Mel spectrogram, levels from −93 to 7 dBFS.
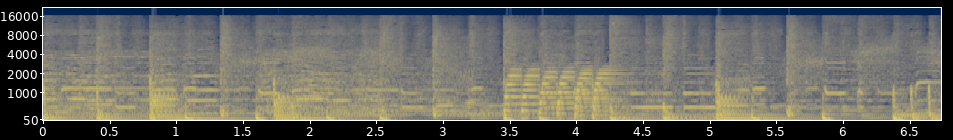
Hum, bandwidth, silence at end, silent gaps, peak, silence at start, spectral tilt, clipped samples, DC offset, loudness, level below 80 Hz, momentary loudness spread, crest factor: none; 17 kHz; 0 s; none; 0 dBFS; 0 s; -4.5 dB/octave; under 0.1%; under 0.1%; -13 LUFS; -16 dBFS; 7 LU; 12 dB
